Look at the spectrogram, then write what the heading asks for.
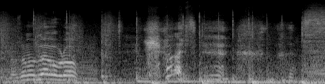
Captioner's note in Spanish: Risas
